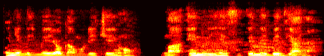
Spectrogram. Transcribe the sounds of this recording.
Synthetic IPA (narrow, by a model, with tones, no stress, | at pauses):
o˦ɲe˦ne˨me˦jɔ˦ɡa˨ŋʷʊ˨ɾi˦ke˦i˦ɦʊ˦ | na˨ɪ˦nʊ˦i˦ɦe˦si˨te˦ne˦be˦di˨a˦ɲa˦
